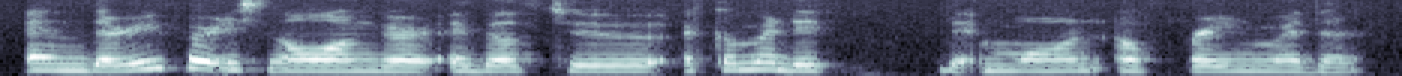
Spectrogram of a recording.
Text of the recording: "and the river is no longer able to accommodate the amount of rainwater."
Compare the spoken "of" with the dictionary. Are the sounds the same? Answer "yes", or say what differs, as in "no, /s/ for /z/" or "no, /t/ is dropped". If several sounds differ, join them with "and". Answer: no, /b/ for /v/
